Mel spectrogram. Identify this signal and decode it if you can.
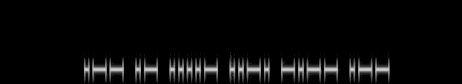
Morse code, heard as a keyed tone, about 28 wpm, 700 Hz. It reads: WA4FYW
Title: USA Call Signs - 6 Characters - 4x Character Spacing - 28wpm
